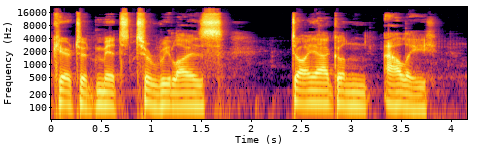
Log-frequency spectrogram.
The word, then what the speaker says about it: Diagon Alley: Like, because I saw the movies first, and they were always talking about Diagon Alley and pronouncing it like that. So I was like, oh, Diagon Alley. And then when I read it, I was like, diagonally.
